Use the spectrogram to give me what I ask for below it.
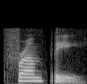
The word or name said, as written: frumpy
